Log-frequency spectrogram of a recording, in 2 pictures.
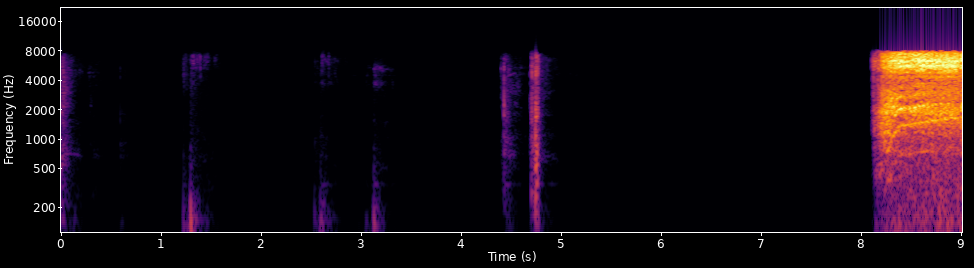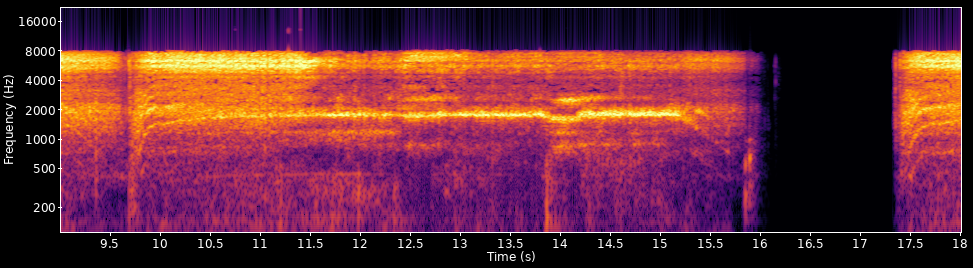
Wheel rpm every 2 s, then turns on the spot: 0, 0, 0, 0, 80, 190, 230, 200, 30.
none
